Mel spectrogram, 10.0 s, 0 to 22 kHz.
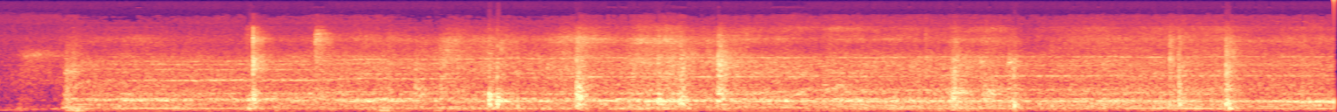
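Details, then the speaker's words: Slide-out on a 2023 Jayco Eagle HT 30.5CKTS fifth wheel retracting: steady low motor hum with scattered clicks and knocks as the slide travels in; this noise is normal. "that noise is okay to hear that noise is a slide saying I'm all the way out sometimes do it coming in as well"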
